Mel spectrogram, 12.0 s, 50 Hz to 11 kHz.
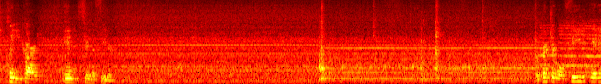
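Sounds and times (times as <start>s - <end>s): printer motor hum: 3.1s - 12.0s.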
